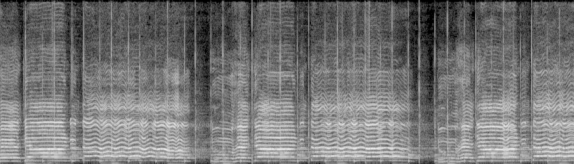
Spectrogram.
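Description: Sikh shabad kirtan: a singer draws out long, wavering melismatic phrases of the verse, with tabla strokes keeping a steady beat underneath.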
